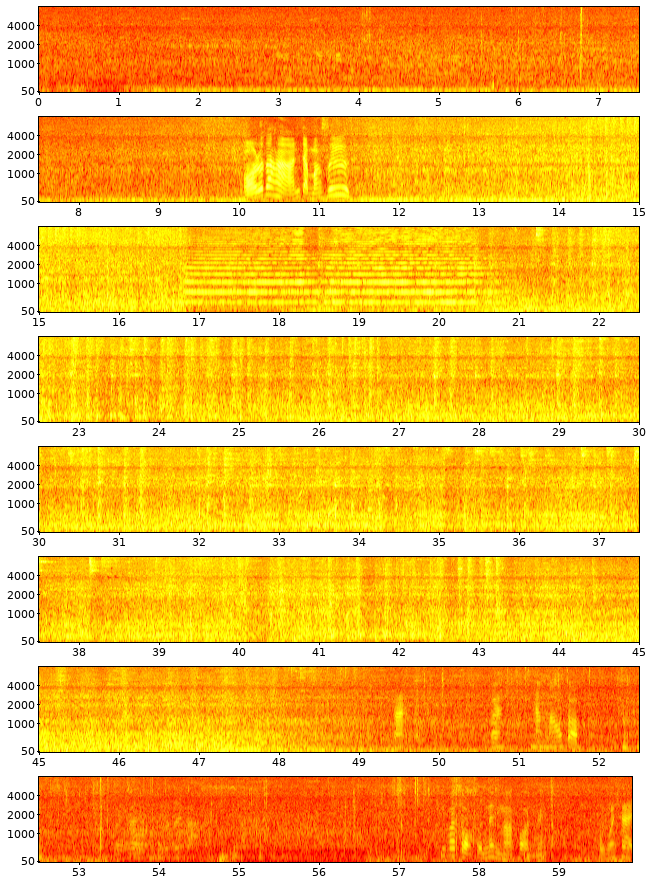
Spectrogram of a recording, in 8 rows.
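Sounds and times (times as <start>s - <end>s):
train wheels rumbling and clattering: 0.0s - 59.9s
locomotive horn: 16.7s - 21.1s.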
